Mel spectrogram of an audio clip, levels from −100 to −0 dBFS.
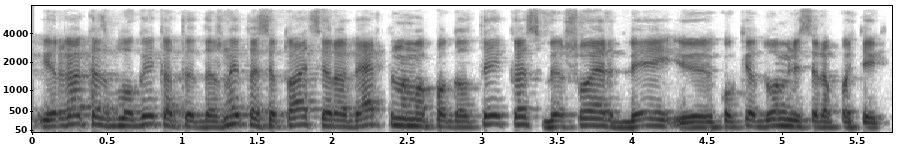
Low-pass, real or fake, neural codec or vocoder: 7.2 kHz; real; none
